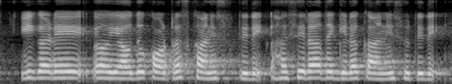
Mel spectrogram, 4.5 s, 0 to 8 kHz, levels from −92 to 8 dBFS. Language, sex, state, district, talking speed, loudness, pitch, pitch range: Kannada, female, Karnataka, Koppal, 105 wpm, -14 LUFS, 220 Hz, 210-230 Hz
